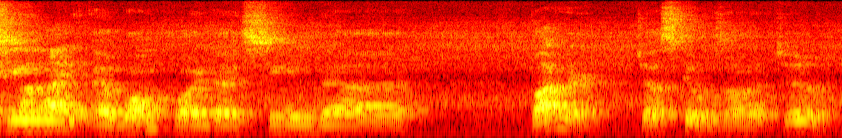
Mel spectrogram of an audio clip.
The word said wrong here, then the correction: Bittner: Bittner. – Whatever. – It's pronounced Bittner now, but I got corrected at the Worlds.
